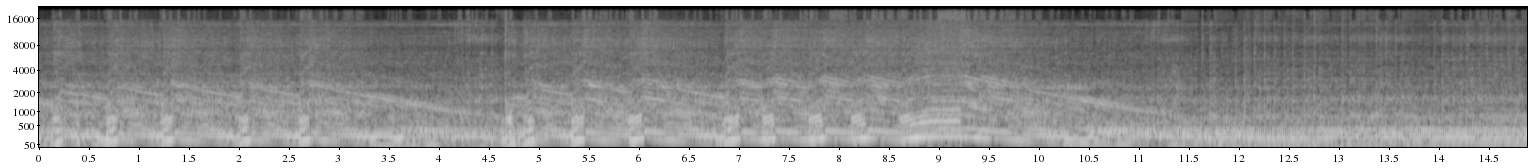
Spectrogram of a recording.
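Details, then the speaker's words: Warm Husqvarna 266/Jonsered 630 Super mixmaster chainsaw after opening high jet slightly: clean rev-ups and drops, steady even idle, no stumble; good running saw. "i went back to the high jet and open it up just that little turn this is a good running saw"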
